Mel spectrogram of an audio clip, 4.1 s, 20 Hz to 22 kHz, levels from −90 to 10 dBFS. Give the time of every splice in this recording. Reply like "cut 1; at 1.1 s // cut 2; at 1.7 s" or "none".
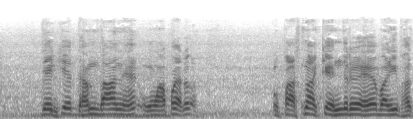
none

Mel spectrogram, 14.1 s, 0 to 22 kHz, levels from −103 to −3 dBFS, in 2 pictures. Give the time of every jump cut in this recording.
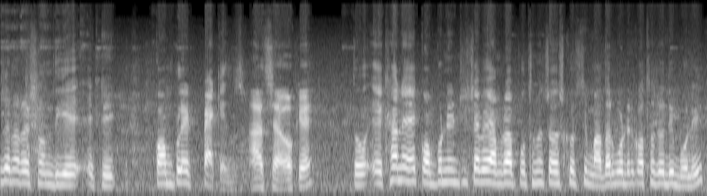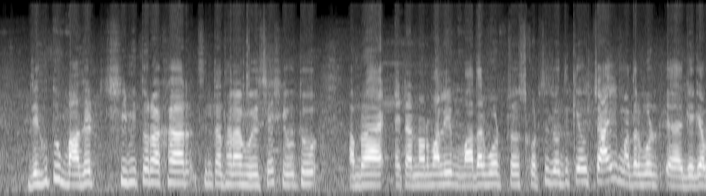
none

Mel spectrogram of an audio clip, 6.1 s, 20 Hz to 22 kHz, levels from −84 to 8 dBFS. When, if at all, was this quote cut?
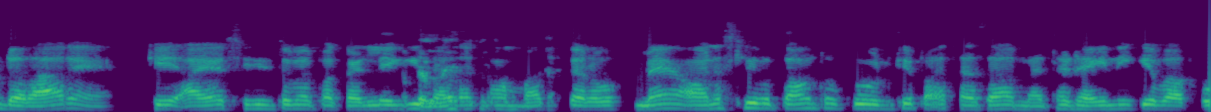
cut 1; at 3.1 s

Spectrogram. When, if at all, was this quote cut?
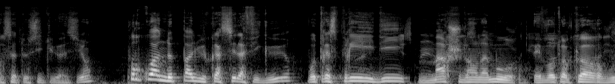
cut 1; at 3.0 s

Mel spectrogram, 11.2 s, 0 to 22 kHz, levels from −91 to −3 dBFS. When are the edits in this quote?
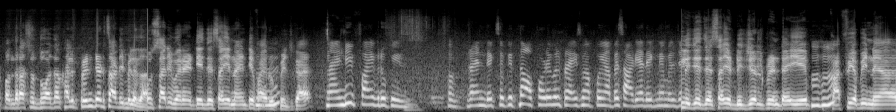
cut 1; at 1.9 s // cut 2; at 8.5 s

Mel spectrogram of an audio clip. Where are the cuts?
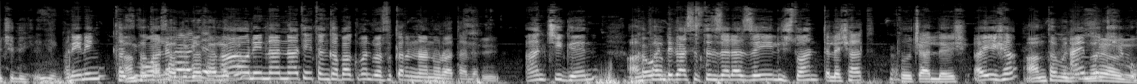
none

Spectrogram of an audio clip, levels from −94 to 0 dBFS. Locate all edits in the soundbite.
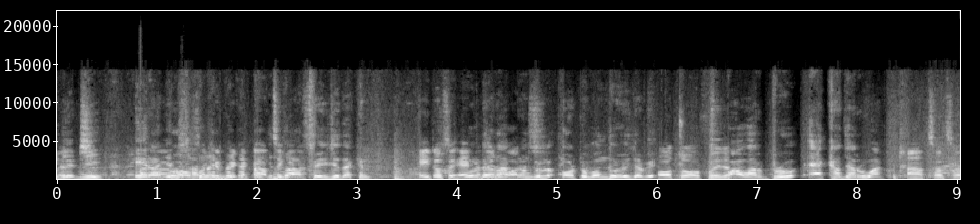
cut 1; at 1.0 s

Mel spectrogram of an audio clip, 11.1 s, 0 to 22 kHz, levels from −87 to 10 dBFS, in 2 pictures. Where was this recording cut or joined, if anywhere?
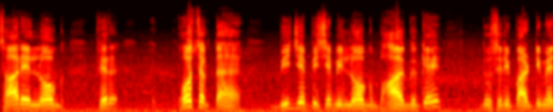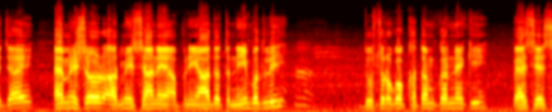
cut 1; at 6.0 s

